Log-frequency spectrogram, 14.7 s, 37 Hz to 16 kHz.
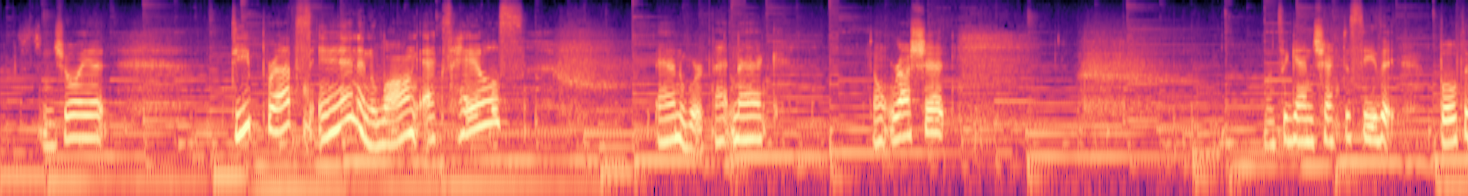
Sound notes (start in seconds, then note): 1.2 inhales; 5.2 exhales; 10.7 inhales and exhales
